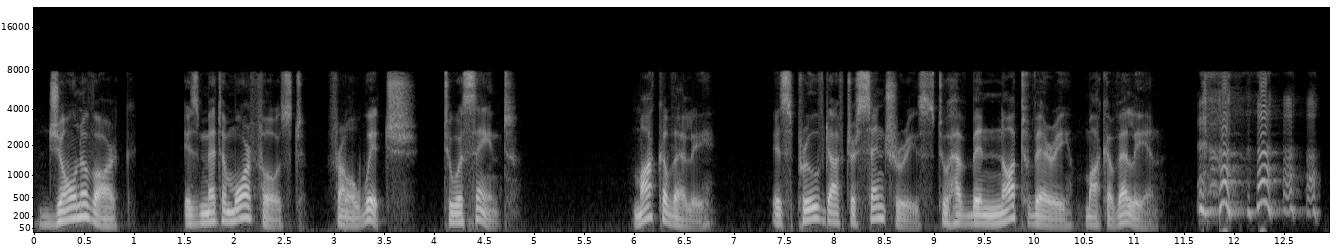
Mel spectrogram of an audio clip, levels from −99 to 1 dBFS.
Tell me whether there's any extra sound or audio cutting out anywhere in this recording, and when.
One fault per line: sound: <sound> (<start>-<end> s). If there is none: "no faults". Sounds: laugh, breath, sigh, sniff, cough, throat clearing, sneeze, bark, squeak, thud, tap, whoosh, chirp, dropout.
sound: laugh (11.6-12.9 s)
